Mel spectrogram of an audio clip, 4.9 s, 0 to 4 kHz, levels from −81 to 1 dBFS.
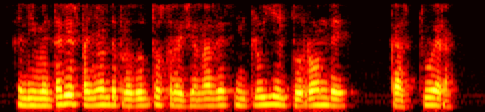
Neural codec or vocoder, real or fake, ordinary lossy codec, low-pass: none; real; AAC, 24 kbps; 3.6 kHz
